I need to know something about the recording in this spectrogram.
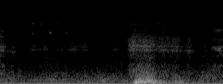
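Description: A man's single heavy breath out, about a second and a half in, over faint steady background noise: he is winded from exertion in about 80 pounds of firefighter gear.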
